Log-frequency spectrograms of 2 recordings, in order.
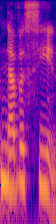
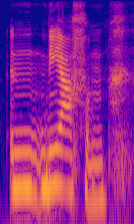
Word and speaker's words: Niamh: I had never heard it spoken out loud. I only read it, which was Niamh, and that was my first time encountering that name. Which you think like phonetically it's Niahum, something like that. But no, it was Neve, and I heard it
